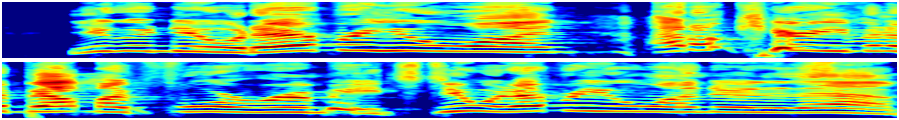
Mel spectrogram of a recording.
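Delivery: put-on begging tone. Imitating a woman on her knees begging officers: mock pleading. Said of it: "literally begging and pleading".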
